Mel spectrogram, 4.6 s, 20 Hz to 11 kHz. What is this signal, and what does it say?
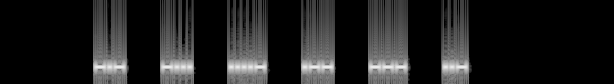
Morse code, heard as a keyed tone, about 52 wpm, spaced as for 24 wpm, 700 Hz. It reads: KB4WOU
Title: USA Call Signs - 4x Character Spacing - 50wpm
